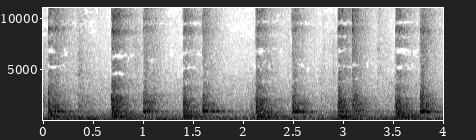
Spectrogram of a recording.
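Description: Table tennis rally: a plastic ball clicking off paddles and the tabletop in a string of sharp tocks, about two or three a second at an uneven pace, each with a short hollow ring.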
